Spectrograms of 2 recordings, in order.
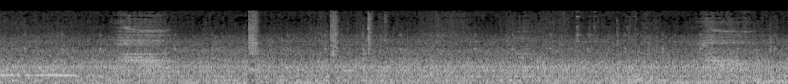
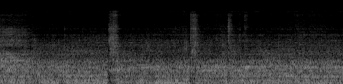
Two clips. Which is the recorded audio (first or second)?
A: first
